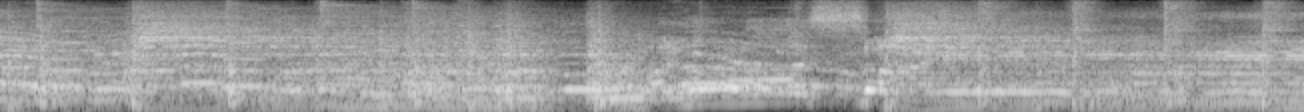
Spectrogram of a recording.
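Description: Live Celtic punk band playing an instrumental section: fiddle over strummed guitars and a driving drum beat. The bass and drums drop out briefly a little past halfway, then come back in.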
